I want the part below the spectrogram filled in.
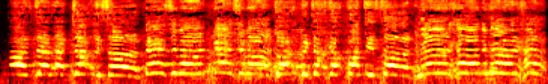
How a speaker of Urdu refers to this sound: supreme court کے فیصلے کے بعد تحریک انصاف کے کارکنان سپریم کورٹ کے باہر جمع ہو گئے پی ٹی آئی کارکنان نے حکومت کے خلاف اور عمران خان کے حق میں نعرے بازی کی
